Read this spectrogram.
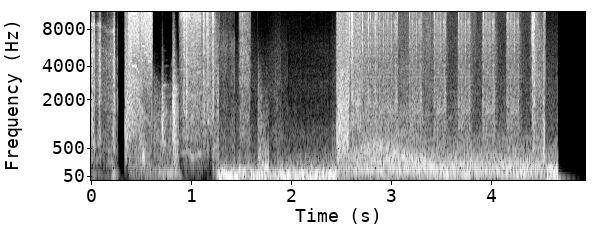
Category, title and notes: Sound effects > Other mechanisms, engines, machines
Sound Design Elements-Robot mechanism-011
Sound Design Elements-Robot mechanism SFX ,is perfect for cinematic uses,video games. Effects recorded from the field.
actuators, automation, circuitry, clanking, clicking, design, digital, elements, feedback, gears, grinding, hydraulics, machine, mechanical, mechanism, metallic, motors, movement, operation, powerenergy, processing, robot, robotic, servos, sound, synthetic, whirring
